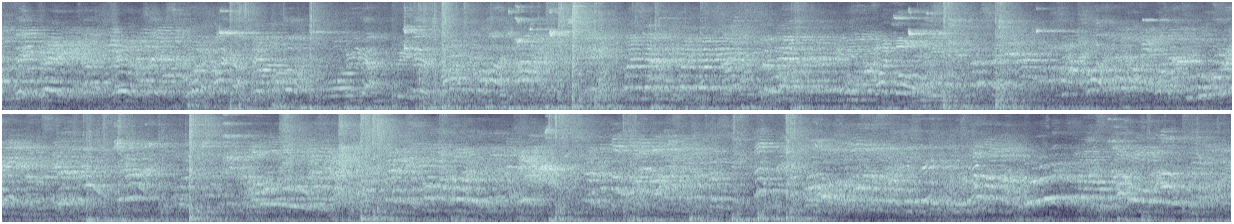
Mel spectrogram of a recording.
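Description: Dodgeballs bouncing and smacking on a hardwood gym floor and walls: many sharp, irregular impacts that echo in the large hall, over players' shouting voices.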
